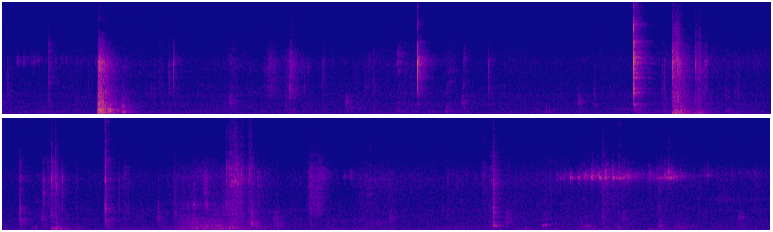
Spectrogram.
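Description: A cat pawing and pulling at a wooden kitchen drawer: a series of knocks and clunks as the drawer front bangs against the cabinet and slides open, the loudest about a second in and twice around six to seven seconds in, with a longer rattling stretch around ten seconds. A faint steady hum lies underneath.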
